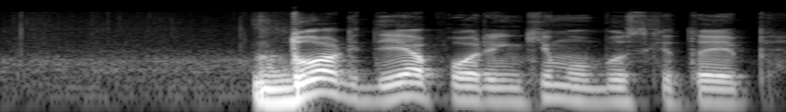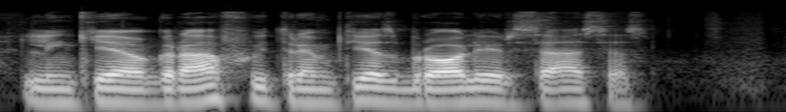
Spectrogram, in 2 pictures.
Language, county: Lithuanian, Kaunas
